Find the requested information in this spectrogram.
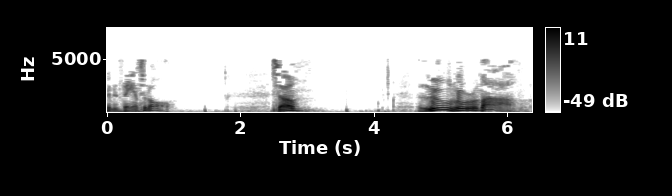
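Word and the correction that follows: Lo-ruhamah: I didn't say it right again, it's Loruhama.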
